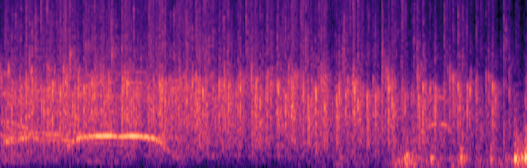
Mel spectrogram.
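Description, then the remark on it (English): Steady, dense crowd applause at the start of a live show, for the person running the show, fills the whole stretch, with a brief whistle-like tone early on and muffled voices creeping in under the clapping toward the end. “Let's have a big round of applause for the person who's not normally here running the show.”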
